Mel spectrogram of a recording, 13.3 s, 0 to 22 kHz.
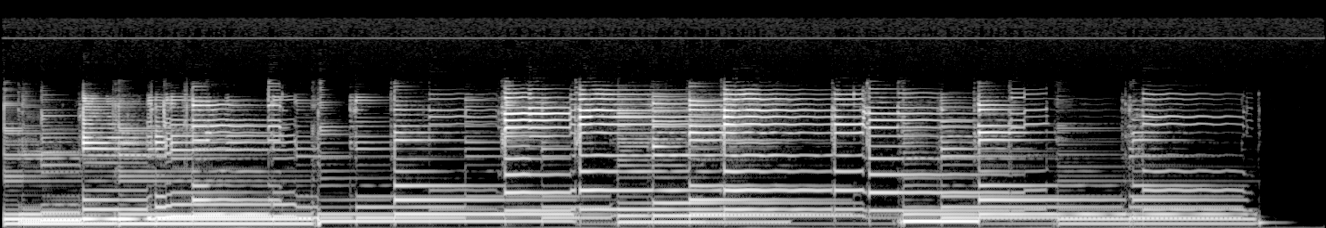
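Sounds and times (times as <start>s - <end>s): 
guitar amplifier: 0.0s - 13.2s.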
